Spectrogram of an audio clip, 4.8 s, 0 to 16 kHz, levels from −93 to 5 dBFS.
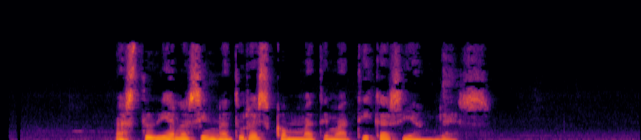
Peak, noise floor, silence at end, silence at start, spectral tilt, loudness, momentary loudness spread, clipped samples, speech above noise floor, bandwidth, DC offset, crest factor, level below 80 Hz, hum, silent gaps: -12 dBFS; -67 dBFS; 1.15 s; 0.9 s; -5 dB/octave; -28 LUFS; 13 LU; under 0.1%; 40 dB; 11.5 kHz; under 0.1%; 16 dB; -74 dBFS; none; none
